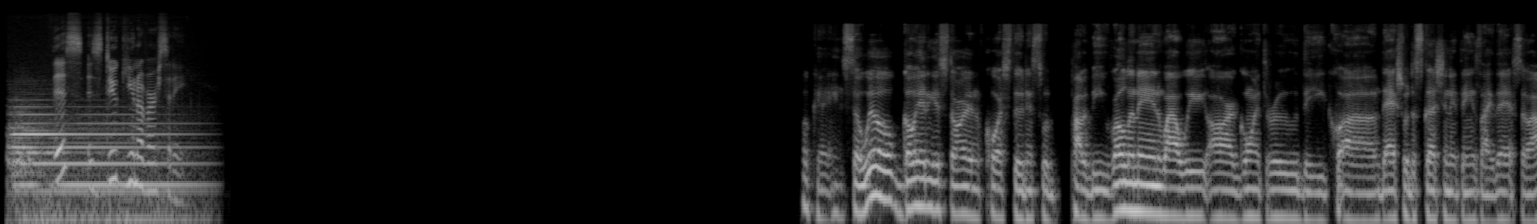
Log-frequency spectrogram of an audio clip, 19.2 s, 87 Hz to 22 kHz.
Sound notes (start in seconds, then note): 0.1 bell rings; 0.9 voiceover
